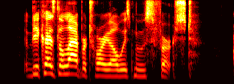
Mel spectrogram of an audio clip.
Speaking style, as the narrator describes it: Arthur snapped

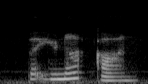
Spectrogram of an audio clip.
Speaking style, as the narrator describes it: replied Nin in a soft voice

